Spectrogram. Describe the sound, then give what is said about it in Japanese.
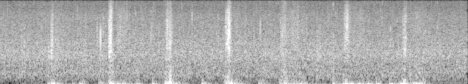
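Steady rain falls outdoors, a soft continuous patter with scattered louder drops striking at irregular moments, and nobody talking. “あのさ、こんな雨の中こういうところって人来ないじゃん。”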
